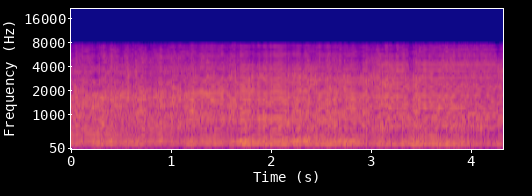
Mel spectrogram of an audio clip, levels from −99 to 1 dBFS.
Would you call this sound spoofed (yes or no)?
yes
